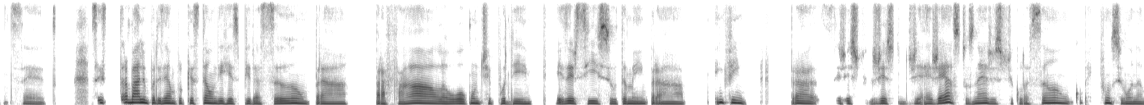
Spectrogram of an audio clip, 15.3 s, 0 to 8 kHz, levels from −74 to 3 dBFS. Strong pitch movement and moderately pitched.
No: average, 2.9 semitones; medium, 160 Hz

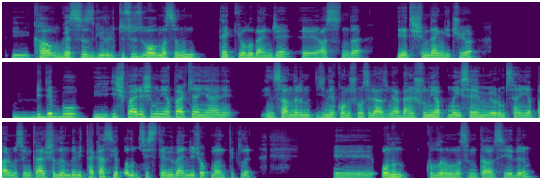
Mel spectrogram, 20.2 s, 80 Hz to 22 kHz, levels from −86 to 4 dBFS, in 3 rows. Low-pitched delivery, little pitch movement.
No: medium, 155 Hz; narrow, 2.1 semitones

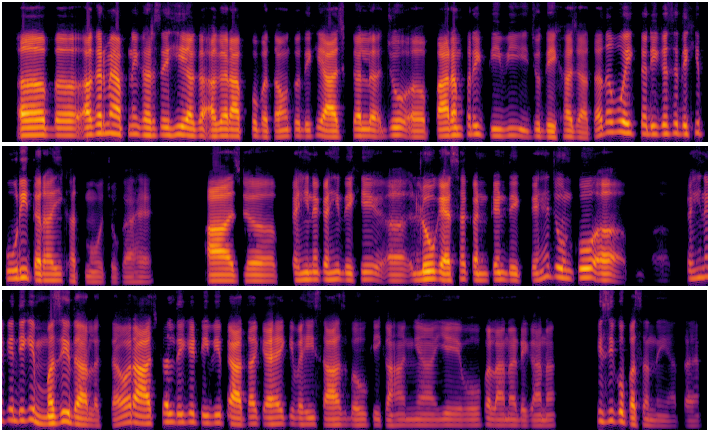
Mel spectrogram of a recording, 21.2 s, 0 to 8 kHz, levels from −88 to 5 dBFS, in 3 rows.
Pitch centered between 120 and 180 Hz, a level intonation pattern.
No: medium, 140 Hz; average, 5.0 semitones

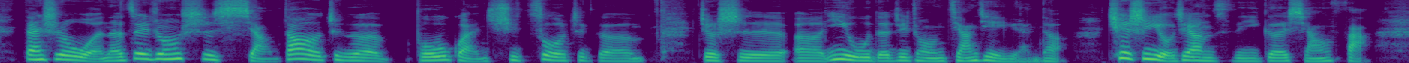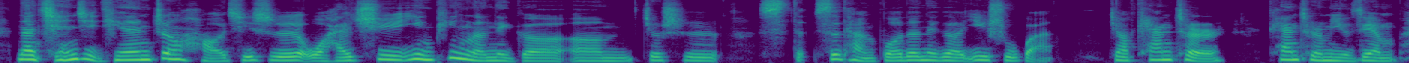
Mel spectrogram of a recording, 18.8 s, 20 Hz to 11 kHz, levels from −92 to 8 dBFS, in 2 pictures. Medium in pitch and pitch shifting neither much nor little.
Yes: medium, 175 Hz; average, 5.0 semitones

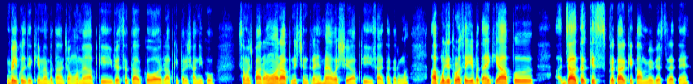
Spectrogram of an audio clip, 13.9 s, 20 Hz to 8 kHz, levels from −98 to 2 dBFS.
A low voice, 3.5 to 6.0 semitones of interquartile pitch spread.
Yes: low, 110 Hz; average, 4.5 semitones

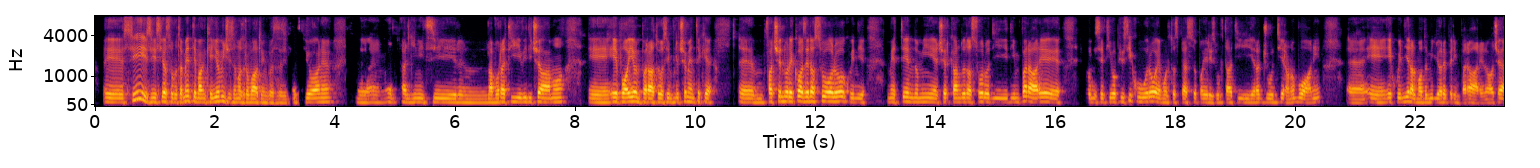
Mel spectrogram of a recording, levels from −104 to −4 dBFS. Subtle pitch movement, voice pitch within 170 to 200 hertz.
No: narrow, 2.0 semitones; low, 135 Hz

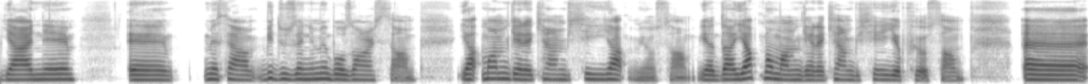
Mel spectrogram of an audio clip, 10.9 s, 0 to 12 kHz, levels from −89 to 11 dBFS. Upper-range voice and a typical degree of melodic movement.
No: high, 200 Hz; narrow, 1.8 semitones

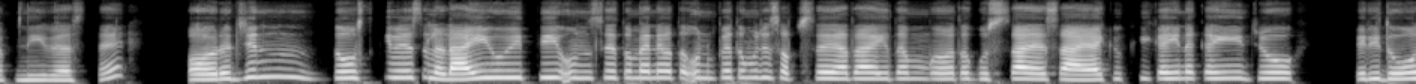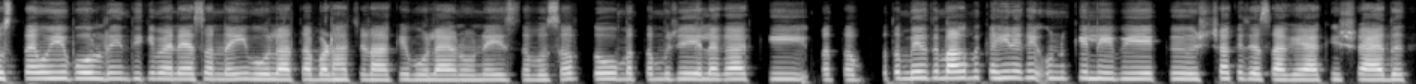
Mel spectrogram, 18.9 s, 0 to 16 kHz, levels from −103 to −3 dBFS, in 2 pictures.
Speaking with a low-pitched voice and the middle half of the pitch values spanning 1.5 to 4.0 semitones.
No: very high, 250 Hz; average, 2.9 semitones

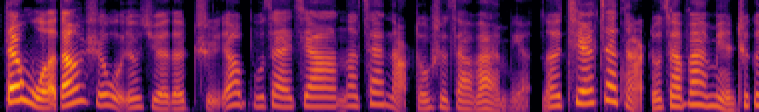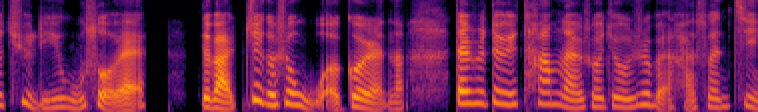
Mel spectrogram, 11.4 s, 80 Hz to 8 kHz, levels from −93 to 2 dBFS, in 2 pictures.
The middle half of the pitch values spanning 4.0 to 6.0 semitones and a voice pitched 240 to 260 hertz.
Yes: average, 5.1 semitones; very high, 255 Hz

